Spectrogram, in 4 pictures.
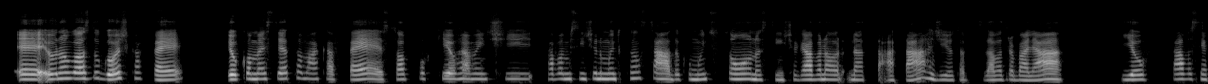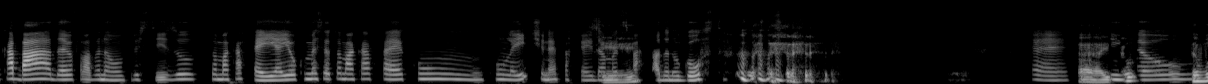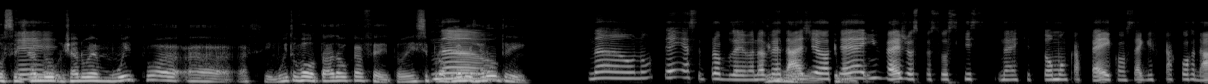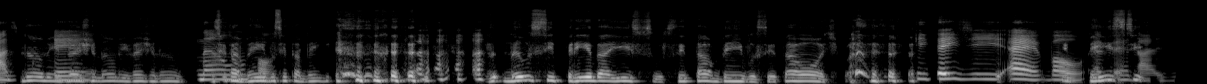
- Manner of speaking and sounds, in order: laugh; other background noise; tapping; laugh; laugh
- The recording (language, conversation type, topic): Portuguese, advice, Como posso criar rituais relaxantes antes de dormir?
